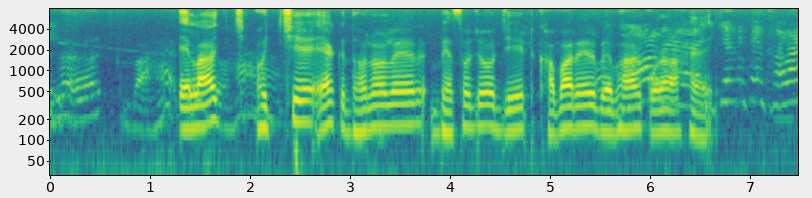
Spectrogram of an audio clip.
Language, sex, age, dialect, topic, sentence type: Bengali, male, 18-24, Jharkhandi, agriculture, statement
